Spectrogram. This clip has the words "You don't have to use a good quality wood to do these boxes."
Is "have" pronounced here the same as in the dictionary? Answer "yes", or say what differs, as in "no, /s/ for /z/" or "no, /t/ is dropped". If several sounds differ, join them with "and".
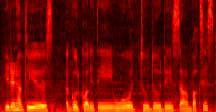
no, /f/ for /v/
